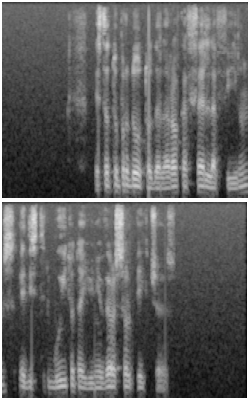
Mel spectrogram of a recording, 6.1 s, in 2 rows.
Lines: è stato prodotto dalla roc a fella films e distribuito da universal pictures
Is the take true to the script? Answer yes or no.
yes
